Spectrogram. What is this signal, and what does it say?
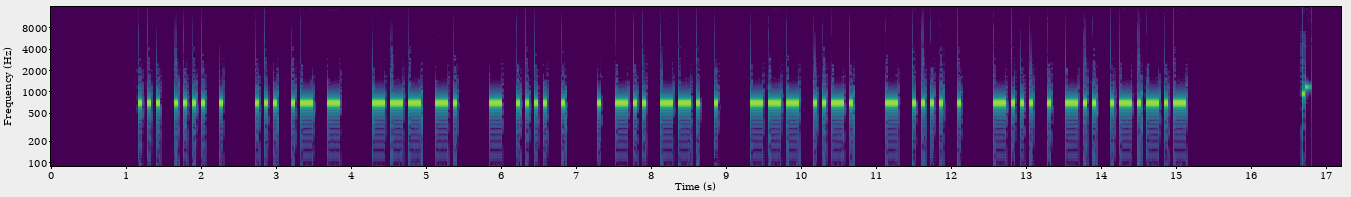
Morse code, heard as a keyed tone, about 20 wpm, 700 Hz. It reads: SHE SAT ON THE EDGE OF THE BED.
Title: Sentences with 4-Word Phrases - Spoken Beginning - 20wpm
